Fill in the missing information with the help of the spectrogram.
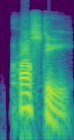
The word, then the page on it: crusty: American English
